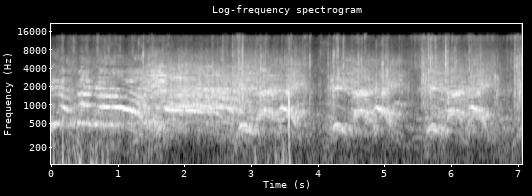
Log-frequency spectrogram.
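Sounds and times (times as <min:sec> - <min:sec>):
dozens of monarchists chanting and cheering at the Sanxenxo marina: 0:00.0 - 0:07.0.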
